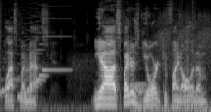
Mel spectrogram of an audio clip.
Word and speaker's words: Georg: But I feel like most people just call him Spiders George. Spiders? Spiders. Spiders. Spiders. Hard G. So, Georg?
